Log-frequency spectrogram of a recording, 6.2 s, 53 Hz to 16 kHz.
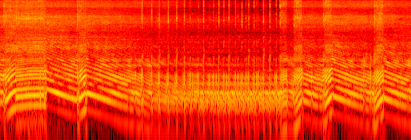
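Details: Husqvarna 372XP chainsaw fitted with a new bolt-on UFO pipe, warmed up at about -30 to -40 °C, cutting frozen ash: screams up between cuts, slight burbling four-stroke in the wood; healthy, slightly rich tune, high jet already leaned a smidge.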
